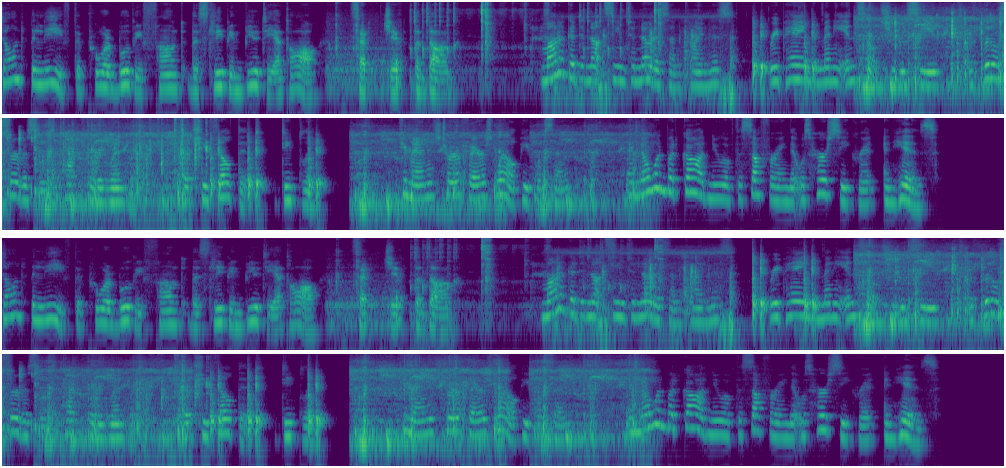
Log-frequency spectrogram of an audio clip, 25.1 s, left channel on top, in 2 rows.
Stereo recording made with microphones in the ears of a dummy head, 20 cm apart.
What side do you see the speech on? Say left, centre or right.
left.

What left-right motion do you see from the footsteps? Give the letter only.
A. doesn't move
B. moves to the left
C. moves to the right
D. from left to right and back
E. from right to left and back
E.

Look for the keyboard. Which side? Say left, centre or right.
left.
